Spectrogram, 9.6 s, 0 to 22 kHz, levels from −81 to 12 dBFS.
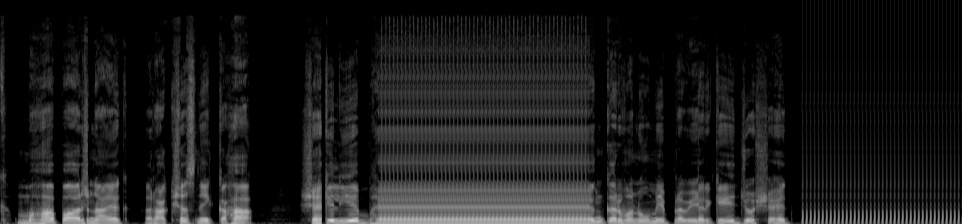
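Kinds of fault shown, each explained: Compressed frames skipped: Whole 32 ms frames are missing, so the speech jumps ahead about 100 ms at 0.88 s and about 150 ms at 3.22 s, just before "के लिए", and at 6.99 s.
System hang loop: A single 40 ms piece of audio repeats exactly, giving a rattling buzz at 25 Hz. It runs from 3.82 to 5.90 s, between "के लिए" and "वनों में", where speech resumes without a jump. After "जो शहद" it starts again at 8.04 s and lasts to the end. The sound repeats instead of skipping forward.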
